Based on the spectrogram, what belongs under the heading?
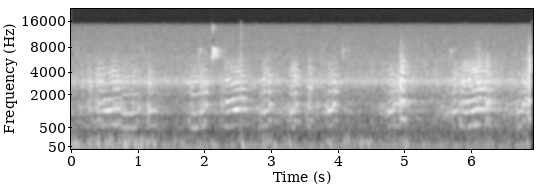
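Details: A flock of Canada geese taking off from a pond at Sapsucker Woods, New York, around 18:15 on 27 October 2017: overlapping nasal two-note honks over a low rumble of wing beats and background noise.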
